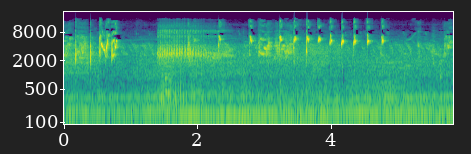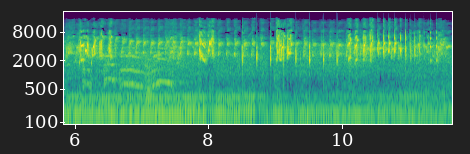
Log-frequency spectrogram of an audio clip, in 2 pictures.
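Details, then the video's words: Lovebird lure call used to provoke a response from other lovebirds: busy, high-pitched chattering with rapid clicking note series and a few short whistled slurs, over a constant low background hum. "Suara pancingan burung lovebird, dalam 30 detik lovebird anda pasti respon."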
